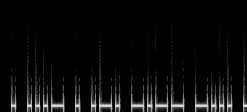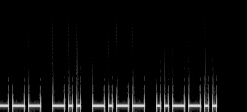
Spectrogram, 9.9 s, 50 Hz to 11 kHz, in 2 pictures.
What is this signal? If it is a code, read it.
Morse code, heard as a keyed tone, about 15 wpm, 700 Hz. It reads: EVERYBODY?
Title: Sentences from Top 1400 Words 15wpm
